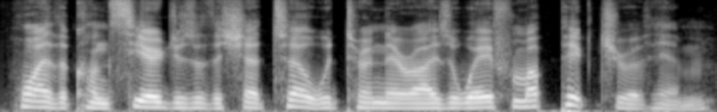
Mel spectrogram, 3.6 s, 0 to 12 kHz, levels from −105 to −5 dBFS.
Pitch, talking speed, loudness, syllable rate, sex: 150 Hz, 265 wpm, -19 LUFS, 6.5 syllables/s, female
